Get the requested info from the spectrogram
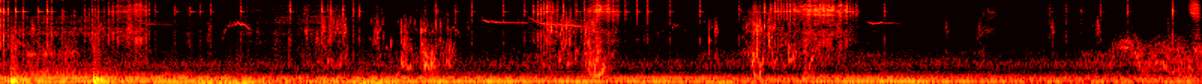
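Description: A hooked panfish splashing at the water's surface as it is reeled in toward the boat, in two short surges about midway, over a steady low hum. There are scattered light ticks and a few short high chirps.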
